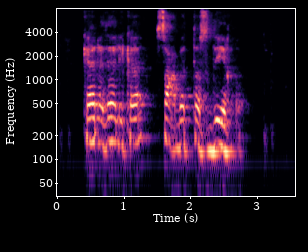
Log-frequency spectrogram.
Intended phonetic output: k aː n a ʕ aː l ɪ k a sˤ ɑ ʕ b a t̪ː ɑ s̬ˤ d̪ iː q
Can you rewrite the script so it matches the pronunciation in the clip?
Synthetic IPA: k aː n a ð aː l ɪ k a sˤ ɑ ʕ b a t̪ː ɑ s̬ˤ d̪ iː q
